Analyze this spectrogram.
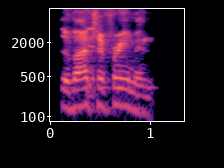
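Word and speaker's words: Devonta Freeman: Am I saying his name right? – Devontae Freeman.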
